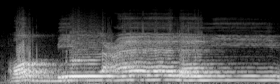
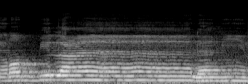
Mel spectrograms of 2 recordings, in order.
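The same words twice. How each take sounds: First: The vowel after the ain is kept short. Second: The vowel after the ain is stretched too long. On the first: The speaker calls it right. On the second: The speaker calls it wrong.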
